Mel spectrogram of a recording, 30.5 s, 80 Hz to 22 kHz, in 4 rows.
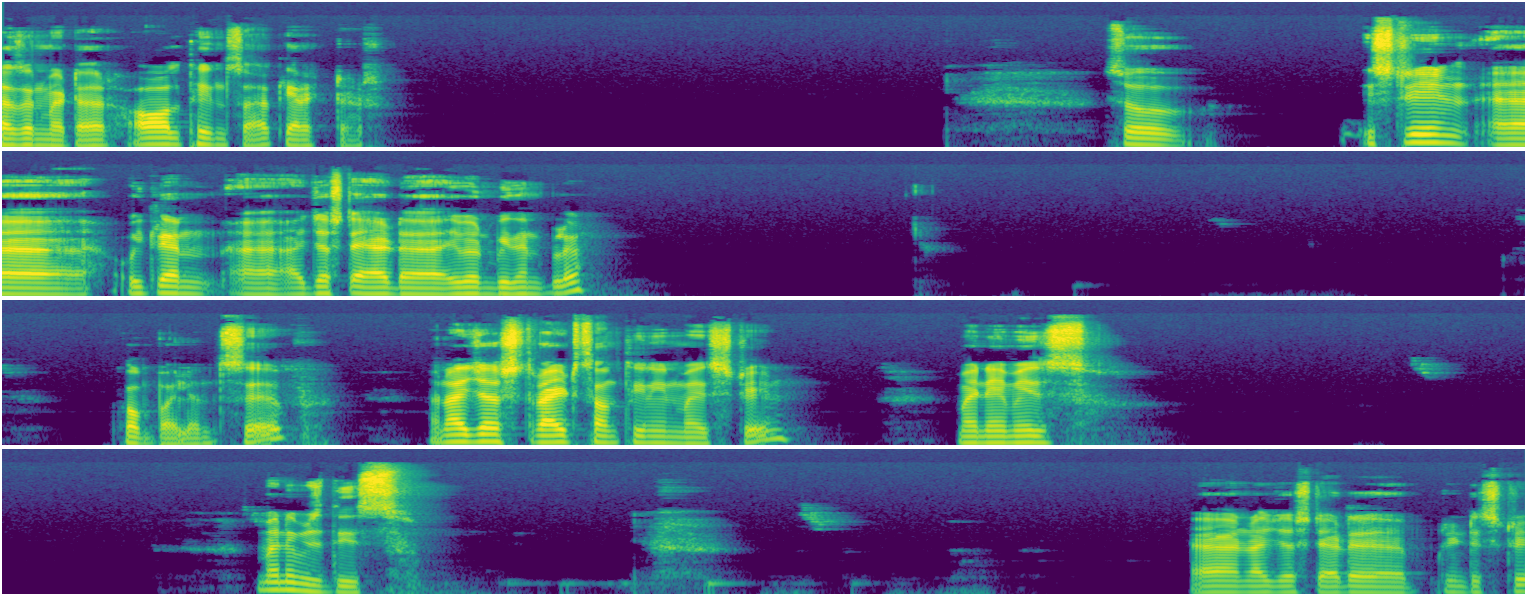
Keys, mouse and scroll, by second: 1.0 right click, 5.0 right click, 5.7-6.2 scroll up 1, 6.2 right click, 7.5-11.1 typing, 11.1 Return, 11.8-12.6 scroll up 2, 12.6-15.6 scroll up 1, 17.9-23.4 typing, 26.0-27.8 typing.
